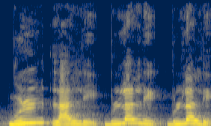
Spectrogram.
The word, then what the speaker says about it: 물난리: 발음하면 어떻게 되죠? 물난리.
